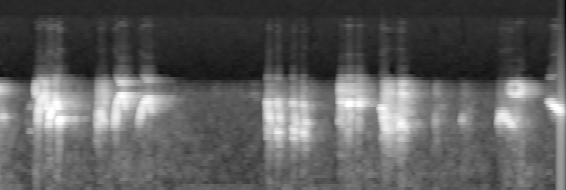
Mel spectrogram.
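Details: Song of a white-rumped shama: bursts of loud, varied whistles and chattering warbles in quick phrases, separated by brief silent gaps.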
